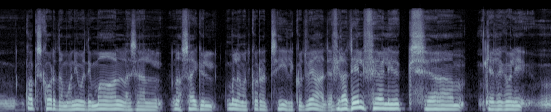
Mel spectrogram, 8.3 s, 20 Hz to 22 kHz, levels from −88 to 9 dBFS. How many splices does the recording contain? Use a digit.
1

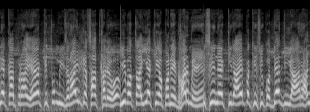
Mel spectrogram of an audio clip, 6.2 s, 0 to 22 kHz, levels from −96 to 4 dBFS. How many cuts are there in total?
2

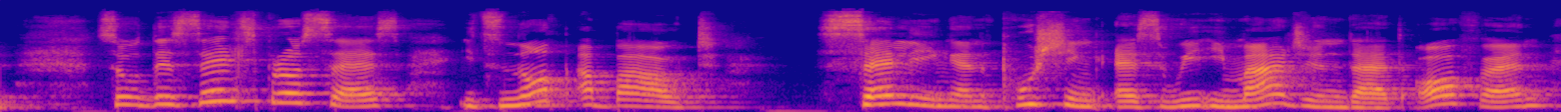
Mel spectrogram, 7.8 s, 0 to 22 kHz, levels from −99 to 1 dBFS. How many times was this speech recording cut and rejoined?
0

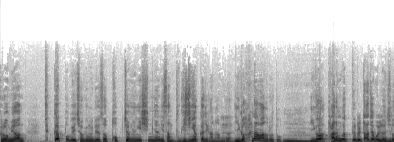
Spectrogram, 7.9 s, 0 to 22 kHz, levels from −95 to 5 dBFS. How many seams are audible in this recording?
1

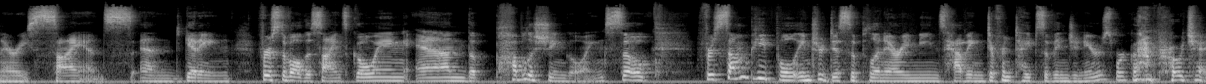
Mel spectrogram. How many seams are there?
0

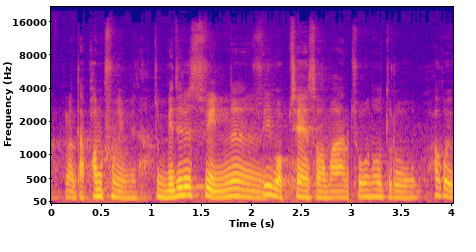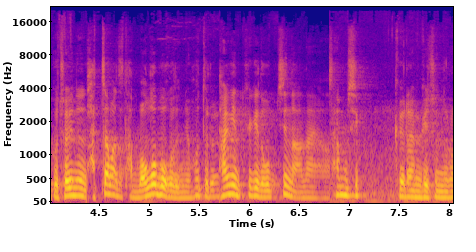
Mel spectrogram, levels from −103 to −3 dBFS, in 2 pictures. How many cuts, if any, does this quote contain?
2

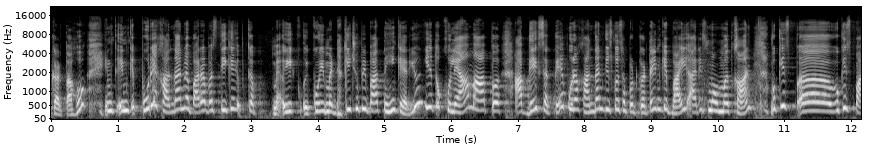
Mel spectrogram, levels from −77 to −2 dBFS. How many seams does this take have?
0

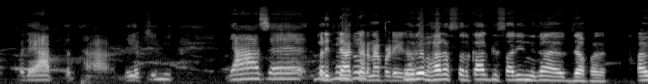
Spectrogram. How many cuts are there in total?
1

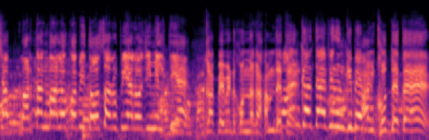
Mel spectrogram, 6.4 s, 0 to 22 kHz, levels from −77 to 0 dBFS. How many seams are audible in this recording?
1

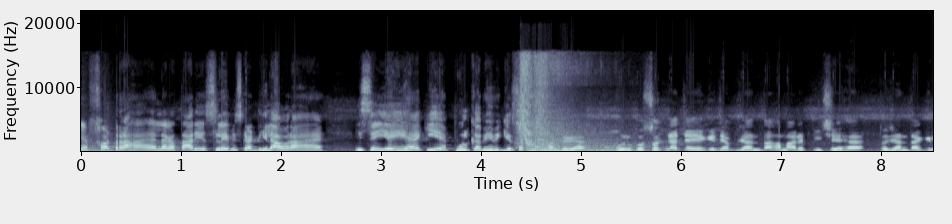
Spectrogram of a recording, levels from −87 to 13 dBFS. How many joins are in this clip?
1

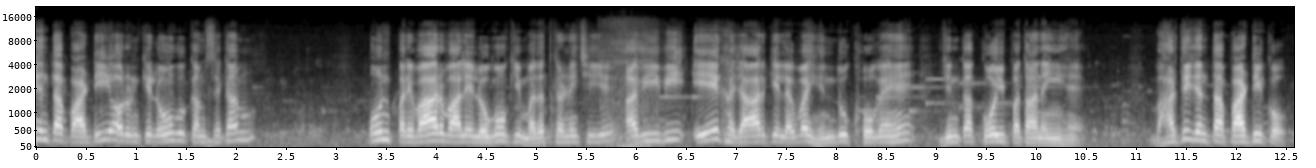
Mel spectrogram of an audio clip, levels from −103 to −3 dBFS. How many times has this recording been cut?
1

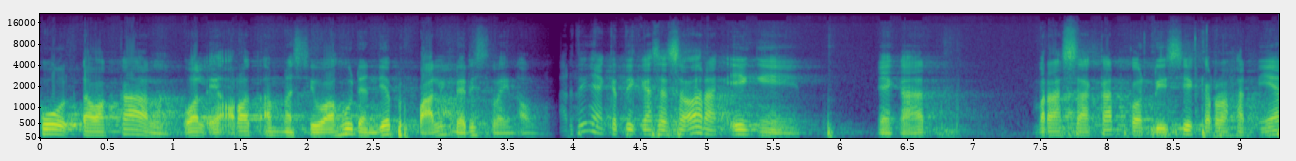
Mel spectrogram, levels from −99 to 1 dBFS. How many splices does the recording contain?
1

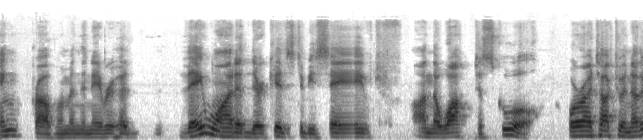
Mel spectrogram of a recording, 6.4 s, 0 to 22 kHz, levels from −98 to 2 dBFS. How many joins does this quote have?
2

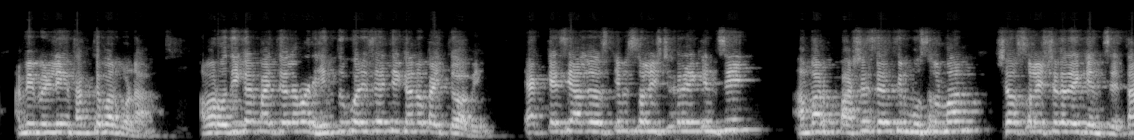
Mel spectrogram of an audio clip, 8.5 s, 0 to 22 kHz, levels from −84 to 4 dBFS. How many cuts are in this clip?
1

